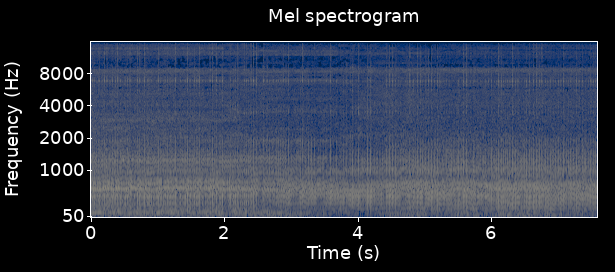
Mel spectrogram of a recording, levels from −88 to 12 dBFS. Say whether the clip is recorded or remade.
remade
